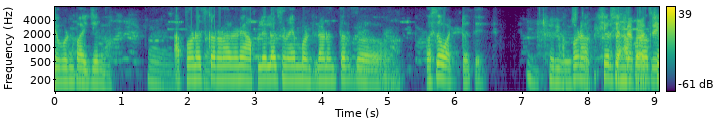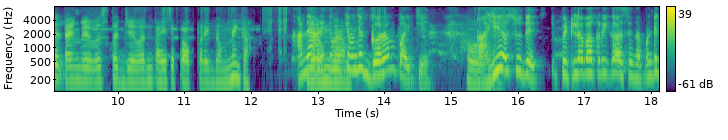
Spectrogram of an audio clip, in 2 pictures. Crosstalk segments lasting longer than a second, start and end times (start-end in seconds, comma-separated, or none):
7.6-9.2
